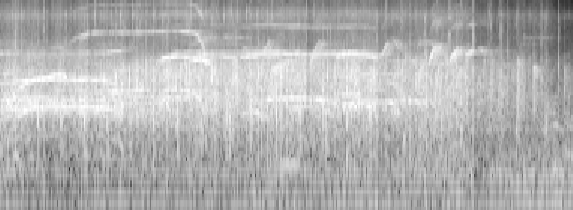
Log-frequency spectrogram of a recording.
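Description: A crowd at a corporate sales-team event claps loudly and steadily, with bright tonal sounds riding over the applause before it thins out near the end.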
